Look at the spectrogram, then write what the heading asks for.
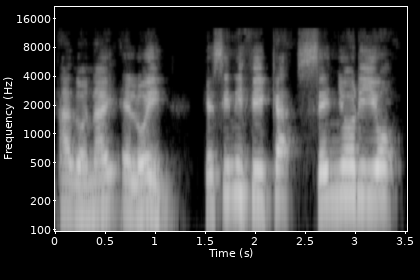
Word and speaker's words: Adonai Elohim: delante de adonay Elohim Por qué se pronuncia aquí adonay Elohim porque aquí está y b pegado de la palabra Elohim y ahí no se lee ashen Elohim se lee Adonai Elohim Qué significa señorío y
